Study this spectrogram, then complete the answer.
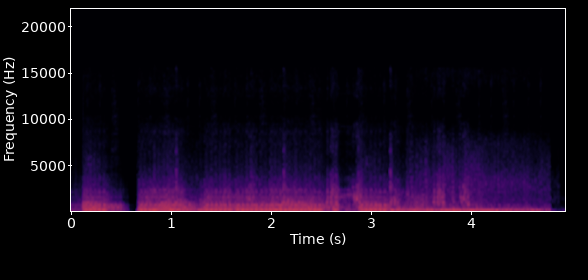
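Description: Shotgun fire in the 1996 DOS shooter SkyNet, heavy booming blasts that fill the clip almost continuously, loud and close, with only a short break near the start.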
